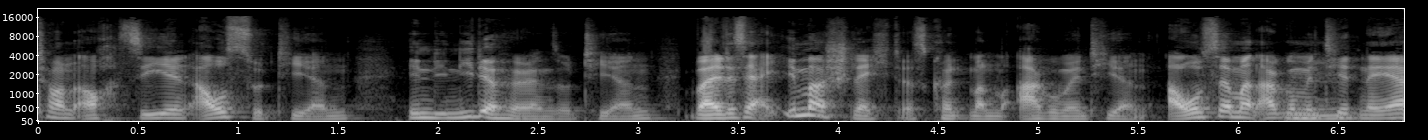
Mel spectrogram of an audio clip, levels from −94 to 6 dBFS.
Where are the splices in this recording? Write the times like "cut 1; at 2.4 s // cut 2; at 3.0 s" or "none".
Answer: cut 1; at 3.2 s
